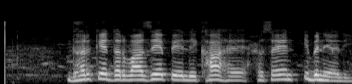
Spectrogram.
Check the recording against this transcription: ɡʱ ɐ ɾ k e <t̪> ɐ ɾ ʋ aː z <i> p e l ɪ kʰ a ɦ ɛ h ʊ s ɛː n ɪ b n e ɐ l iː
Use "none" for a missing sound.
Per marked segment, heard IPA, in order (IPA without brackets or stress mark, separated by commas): d̪, e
